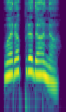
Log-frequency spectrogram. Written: ವರಪ್ರದಾನ

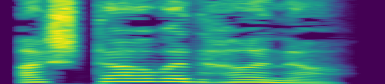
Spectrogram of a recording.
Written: ಅಷ್ಟಾವಧಾನ

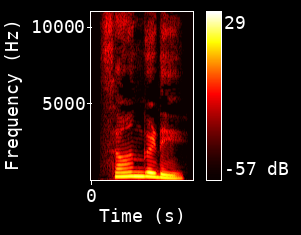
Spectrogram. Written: ಸಾಂಗಡೆ

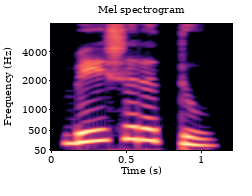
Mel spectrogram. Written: ಭೂಸಾರತೆ

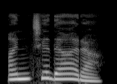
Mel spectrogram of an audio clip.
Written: ಅಂಚೆದಾರ

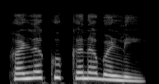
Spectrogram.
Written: ಕಳ್ಳಕುಕ್ಕನಬಳ್ಳಿ

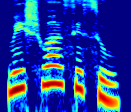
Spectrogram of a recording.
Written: ವಿಶ್ವಸಿಸು

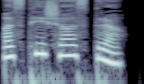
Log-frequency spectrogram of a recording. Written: ಅಸ್ಥಿಶಾಸ್ತ್ರ

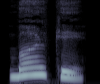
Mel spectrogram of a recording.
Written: ಬಳಾಕೆ

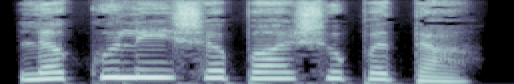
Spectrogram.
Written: ಲಕುಲೀಶಪಾಶುಪತ

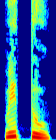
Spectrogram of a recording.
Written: ವಿತ್ತು

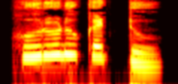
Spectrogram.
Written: ಹುರುಡುಕಟ್ಟು

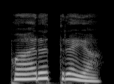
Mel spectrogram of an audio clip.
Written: ಪಾರತ್ರಯ

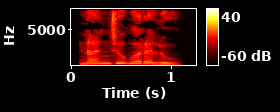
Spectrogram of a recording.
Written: ನಂಜುಗೊರಲ

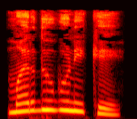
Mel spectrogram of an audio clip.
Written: ಮರ್ದುಗುಣಿಕೆ

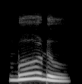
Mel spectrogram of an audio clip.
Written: ಬೋಡು

